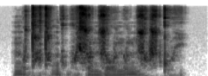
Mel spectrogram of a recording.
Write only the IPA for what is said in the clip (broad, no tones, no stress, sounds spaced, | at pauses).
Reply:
ŋ o d i̤ dˤ ṳ ŋ ɡ ṳ ɡʷ i̤ s o n z o n u n z ṳ s kʷʼ i̤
